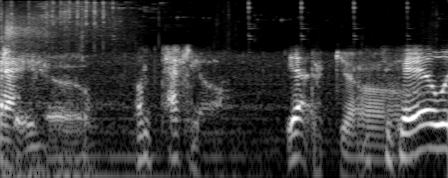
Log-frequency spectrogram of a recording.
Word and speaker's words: Takeo: Takeo is how you say it.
